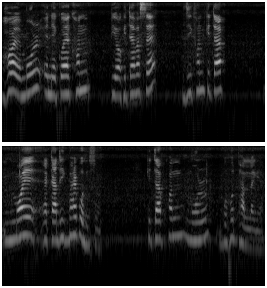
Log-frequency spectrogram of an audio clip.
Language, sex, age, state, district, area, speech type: Assamese, female, 30-45, Assam, Jorhat, urban, spontaneous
